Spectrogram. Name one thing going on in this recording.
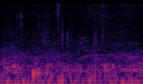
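Clothes rustle as a hand pushes them along a rack.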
